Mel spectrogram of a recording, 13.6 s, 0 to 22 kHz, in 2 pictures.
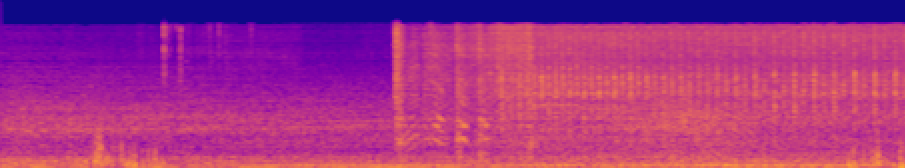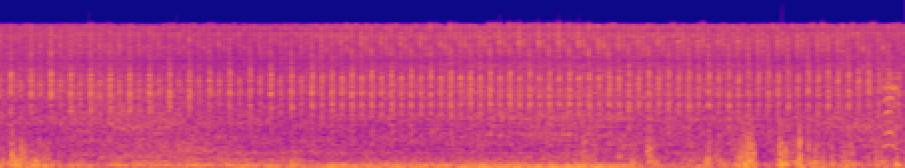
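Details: VW Passat B5 ATW engine: cranks and catches, then rough running with quick, uneven ticking knock over it; source not pinned down.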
